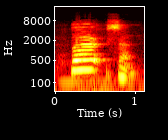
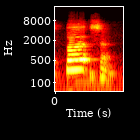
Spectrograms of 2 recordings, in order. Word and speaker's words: person: do we pronounce it person stress syllable has to be a bit louder bit longer and on a higher pitch per sun if you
